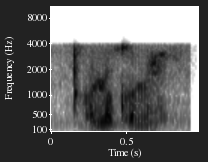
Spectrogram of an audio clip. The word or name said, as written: Olukumi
